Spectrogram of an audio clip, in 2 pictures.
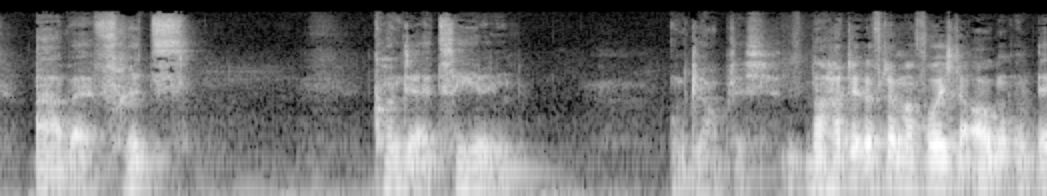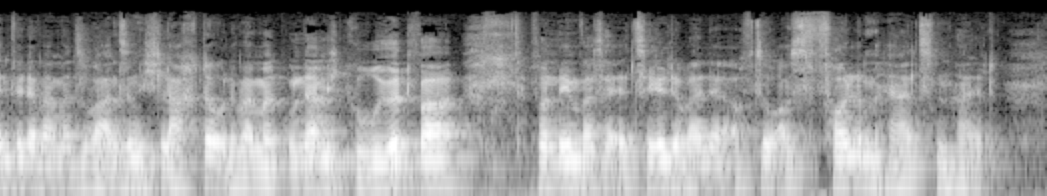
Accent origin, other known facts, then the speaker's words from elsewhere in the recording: Frankfurt, Hesse, Germany; Ich stamme aus Frankfurt. Ich bin nicht da geboren, im hessischen Hinterland bin ich geboren. Und von 12 bis 22 in Frankfurt.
